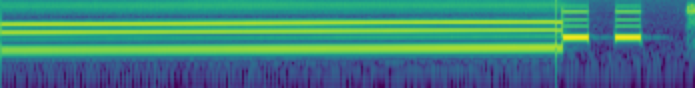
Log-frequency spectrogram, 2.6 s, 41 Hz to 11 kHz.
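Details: Steady rising electronic tone for about two seconds, then short repeated beeps: LIFEPAK 20e defibrillator/monitor in AED mode charging after "shock advised" and signaling ready to shock ("push to shock"); for pulseless cardiac-arrest patients at least eight years old.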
